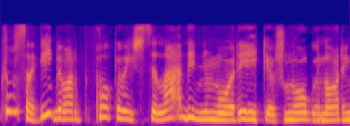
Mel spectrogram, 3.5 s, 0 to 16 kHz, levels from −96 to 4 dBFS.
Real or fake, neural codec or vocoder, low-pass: fake; codec, 16 kHz, 1 kbps, FreqCodec, larger model; 7.2 kHz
